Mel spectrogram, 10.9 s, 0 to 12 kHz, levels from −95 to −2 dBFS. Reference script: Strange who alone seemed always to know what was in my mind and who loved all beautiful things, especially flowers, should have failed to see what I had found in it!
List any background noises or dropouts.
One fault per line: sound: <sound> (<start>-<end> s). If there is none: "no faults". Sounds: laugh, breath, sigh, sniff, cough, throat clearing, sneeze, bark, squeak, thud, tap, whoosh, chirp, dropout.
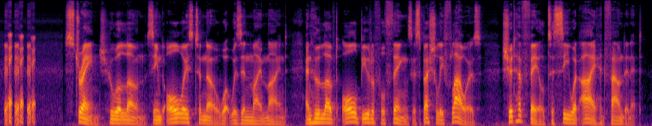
sound: laugh (0.1-0.6 s)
